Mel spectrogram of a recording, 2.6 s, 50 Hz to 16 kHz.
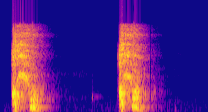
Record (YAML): three_cough_length: 2.6 s
three_cough_amplitude: 32768
three_cough_signal_mean_std_ratio: 0.41
survey_phase: beta (2021-08-13 to 2022-03-07)
age: 65+
gender: Male
wearing_mask: 'No'
symptom_cough_any: true
symptom_runny_or_blocked_nose: true
symptom_sore_throat: true
symptom_fatigue: true
symptom_headache: true
symptom_other: true
symptom_onset: 4 days
smoker_status: Never smoked
respiratory_condition_asthma: false
respiratory_condition_other: false
recruitment_source: Test and Trace
submission_delay: 1 day
covid_test_result: Positive
covid_test_method: RT-qPCR
covid_ct_value: 26.6
covid_ct_gene: ORF1ab gene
